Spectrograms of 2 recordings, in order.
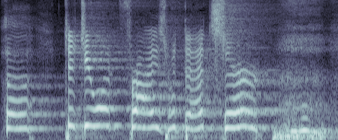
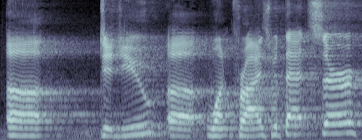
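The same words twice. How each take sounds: First: Much higher, louder cashier voice; squeaky fast food worker. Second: Fast food worker voice. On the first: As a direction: pitch way up like a nervous cashier. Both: Acted. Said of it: "maybe the voice for that guy's really a little bit more something like this".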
